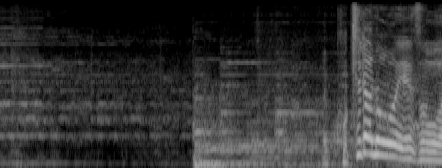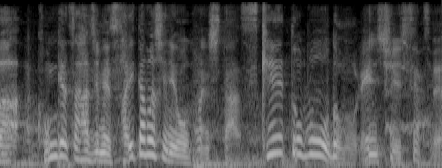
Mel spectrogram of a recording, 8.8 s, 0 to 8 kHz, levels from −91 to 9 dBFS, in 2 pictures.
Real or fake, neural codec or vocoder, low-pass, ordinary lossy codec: fake; codec, 16 kHz in and 24 kHz out, 1.1 kbps, FireRedTTS-2 codec; 7.2 kHz; none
